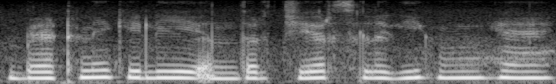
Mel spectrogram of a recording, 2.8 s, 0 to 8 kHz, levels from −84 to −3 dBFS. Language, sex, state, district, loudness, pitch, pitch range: Hindi, female, Punjab, Fazilka, -14 LUFS, 230 Hz, 220-235 Hz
